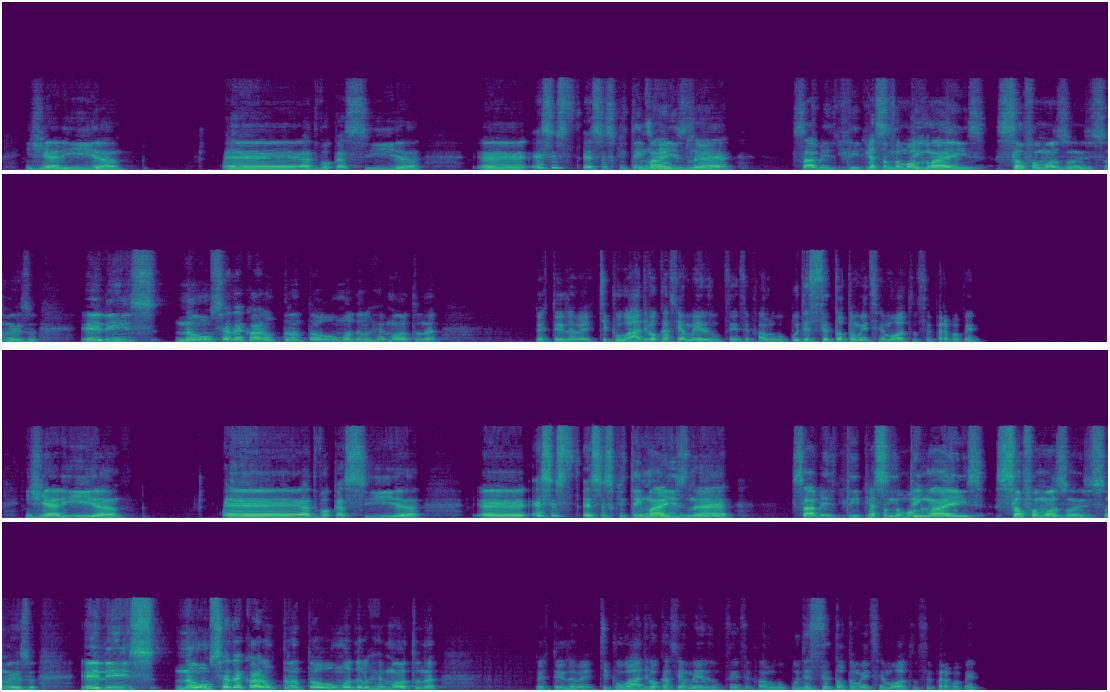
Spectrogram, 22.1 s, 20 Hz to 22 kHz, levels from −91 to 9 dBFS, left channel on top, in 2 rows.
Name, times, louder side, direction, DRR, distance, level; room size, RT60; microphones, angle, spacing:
voice 1, 0.2-1.2 2.2-4.2 4.7-7.2 7.9-15.4, right 4 dB, 90° right, 1.0 m, -28 dB
voice 2, 6.5-7.2 8.6-9.6 16.4-20.8, left 3 dB, 60° left, 1.4 m, -33 dB
5.1 x 3.0 x 2.2 m
head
